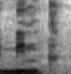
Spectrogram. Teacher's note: کاف کو ساکن کریں گے، منک پڑھیں گے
